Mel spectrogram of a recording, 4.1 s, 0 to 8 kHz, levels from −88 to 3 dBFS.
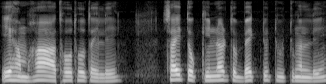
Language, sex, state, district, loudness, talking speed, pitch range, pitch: Wancho, male, Arunachal Pradesh, Longding, -18 LUFS, 205 wpm, 135-150 Hz, 145 Hz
